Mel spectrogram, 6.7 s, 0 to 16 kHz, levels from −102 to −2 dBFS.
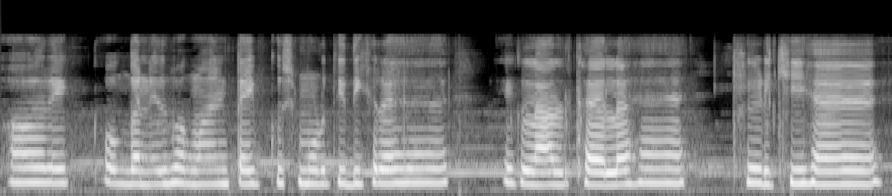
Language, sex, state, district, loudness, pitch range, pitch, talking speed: Hindi, female, Chhattisgarh, Raipur, -15 LUFS, 250-270 Hz, 260 Hz, 150 wpm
